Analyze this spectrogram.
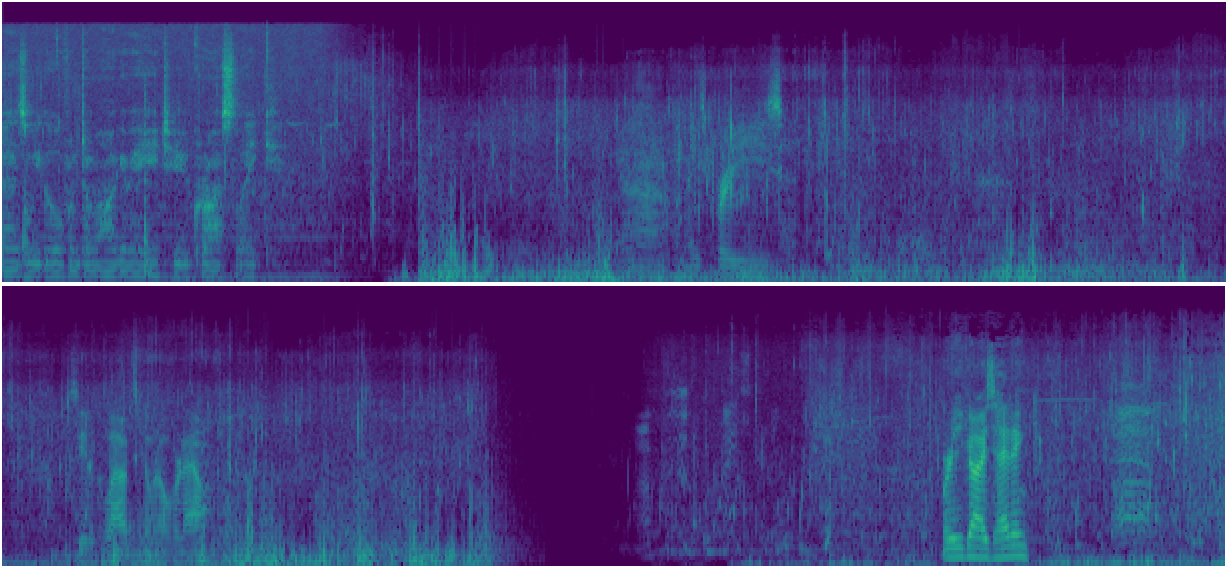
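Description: A paddle splashes through water in steady strokes.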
